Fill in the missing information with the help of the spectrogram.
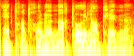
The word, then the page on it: être entre le marteau et l'enclume: France (Île-de-France); /ɛtʁ‿ɑ̃tʁ lə maʁ.to e lɑ̃.klym/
